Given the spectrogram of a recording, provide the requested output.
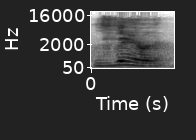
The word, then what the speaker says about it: there: É essa palavra que tem a mesma pronúncia do they are together. É there.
